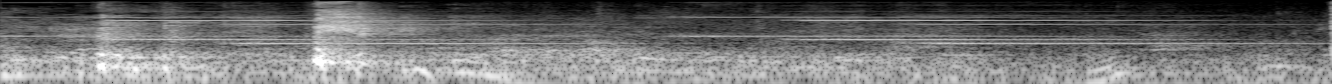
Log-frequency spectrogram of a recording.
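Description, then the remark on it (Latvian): A parliament chamber bell rings steadily for several seconds before a vote, a sustained metallic tone over low murmuring voices and a couple of sharp knocks. “Lūdzu zvanu.”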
